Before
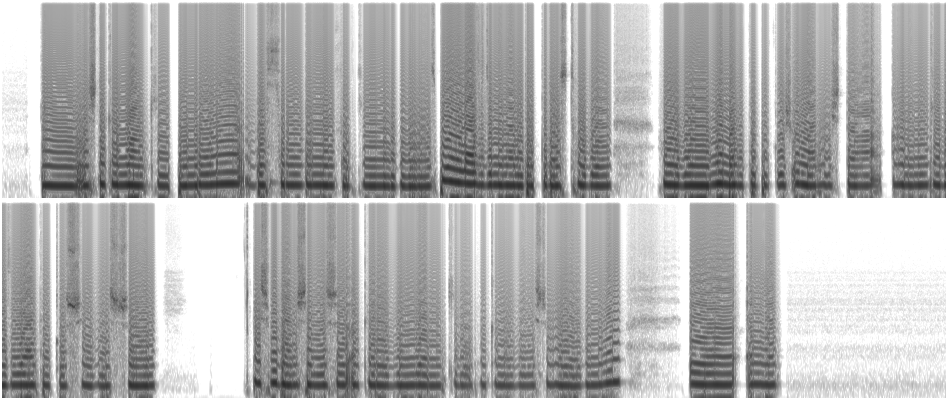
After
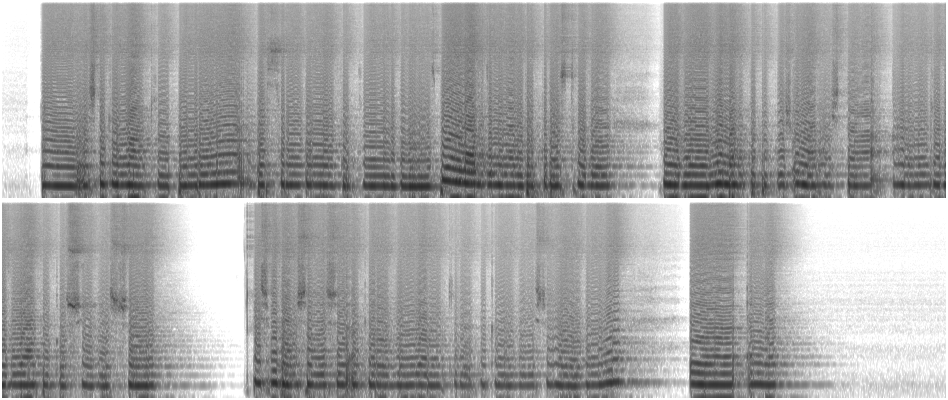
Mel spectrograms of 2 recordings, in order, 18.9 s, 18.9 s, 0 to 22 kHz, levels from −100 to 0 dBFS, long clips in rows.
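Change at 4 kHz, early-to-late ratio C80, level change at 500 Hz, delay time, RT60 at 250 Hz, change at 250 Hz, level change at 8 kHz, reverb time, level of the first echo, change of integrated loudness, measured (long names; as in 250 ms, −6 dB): 0.0 dB, 14.0 dB, +0.5 dB, no echo audible, 0.95 s, −0.5 dB, +2.5 dB, 1.1 s, no echo audible, 0.0 dB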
